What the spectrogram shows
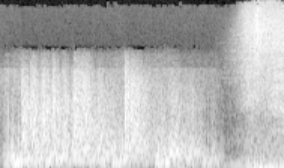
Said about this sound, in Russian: В неудержимом порыве славные пехотинцы и гвардейцы прорвались на противоположный берег, следуя за огневым валом артиллерии.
